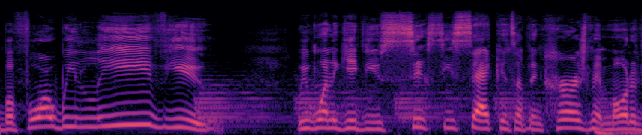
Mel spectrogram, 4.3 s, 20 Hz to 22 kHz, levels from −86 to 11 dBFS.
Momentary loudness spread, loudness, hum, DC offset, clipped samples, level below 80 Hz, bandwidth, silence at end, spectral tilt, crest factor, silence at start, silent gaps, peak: 7 LU; -29 LUFS; none; under 0.1%; under 0.1%; -54 dBFS; 16.5 kHz; 0 s; -2.5 dB/octave; 18 dB; 0 s; none; -12 dBFS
